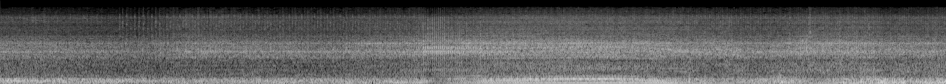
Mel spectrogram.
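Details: Honda Odyssey RB2 with K24 engine, driving under load at 1600-1800 rpm: rough knocking about three times a second over road noise; engine knock while driving, cause unknown.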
